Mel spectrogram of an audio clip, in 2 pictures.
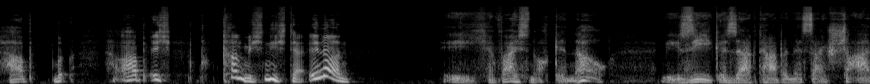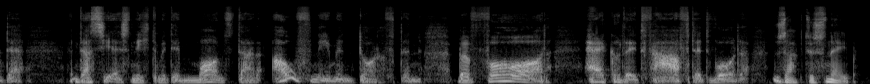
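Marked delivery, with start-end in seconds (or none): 0.1-3.5 higher, stumbling excuse; flustered Lockhart. A narrator's reading. Lockhart flounders. 4.4-16.2 cold teacher exposing a braggart; silky Snape. A narrator's reading. Snape mocks Lockhart.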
